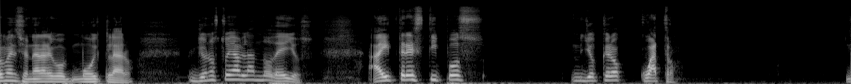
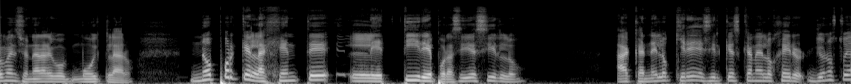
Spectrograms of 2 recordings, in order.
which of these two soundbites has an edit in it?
first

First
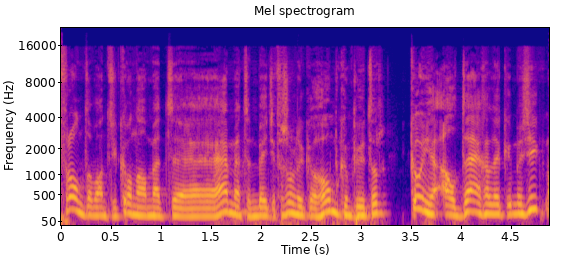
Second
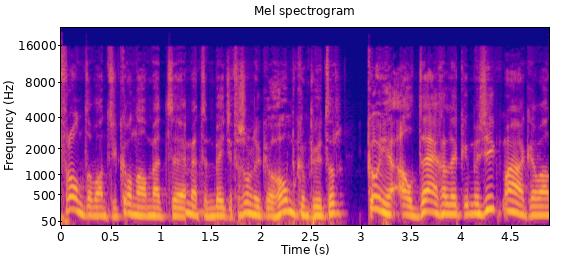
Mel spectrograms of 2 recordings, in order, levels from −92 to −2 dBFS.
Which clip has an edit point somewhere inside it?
second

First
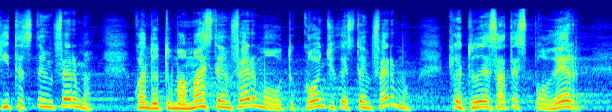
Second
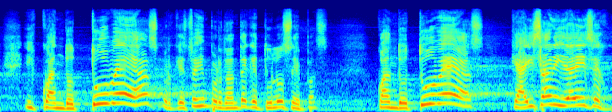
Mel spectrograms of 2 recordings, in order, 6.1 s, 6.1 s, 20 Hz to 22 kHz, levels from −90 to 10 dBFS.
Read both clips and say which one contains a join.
first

